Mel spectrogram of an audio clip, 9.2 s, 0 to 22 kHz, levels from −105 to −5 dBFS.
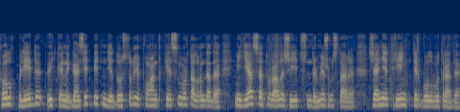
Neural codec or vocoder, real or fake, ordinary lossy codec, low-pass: none; real; none; 7.2 kHz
